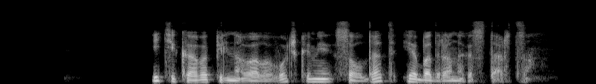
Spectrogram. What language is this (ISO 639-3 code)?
bel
